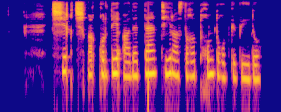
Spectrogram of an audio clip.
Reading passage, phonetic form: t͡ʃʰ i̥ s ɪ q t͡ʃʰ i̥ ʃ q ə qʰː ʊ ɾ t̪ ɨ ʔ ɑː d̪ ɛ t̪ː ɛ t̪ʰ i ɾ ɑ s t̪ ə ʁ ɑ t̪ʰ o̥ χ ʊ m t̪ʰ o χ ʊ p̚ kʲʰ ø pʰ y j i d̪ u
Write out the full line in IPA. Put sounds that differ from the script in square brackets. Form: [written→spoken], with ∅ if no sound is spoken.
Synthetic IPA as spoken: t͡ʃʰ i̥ [s→ʃ] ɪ q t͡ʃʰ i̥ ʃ q [ə→ɑ] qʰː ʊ ɾ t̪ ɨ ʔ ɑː d̪ ɛ t̪ː ɛ t̪ʰ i ɾ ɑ s t̪ ə ʁ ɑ t̪ʰ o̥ χ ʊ m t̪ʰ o [χ→ʁ] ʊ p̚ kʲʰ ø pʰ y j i d̪ u

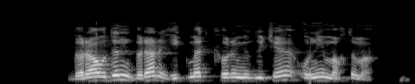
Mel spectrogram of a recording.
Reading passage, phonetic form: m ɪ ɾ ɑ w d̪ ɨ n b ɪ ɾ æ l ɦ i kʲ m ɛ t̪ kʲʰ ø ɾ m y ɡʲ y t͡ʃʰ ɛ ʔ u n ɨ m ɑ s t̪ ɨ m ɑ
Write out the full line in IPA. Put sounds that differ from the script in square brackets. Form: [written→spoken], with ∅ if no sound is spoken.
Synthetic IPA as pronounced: [m→b] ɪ ɾ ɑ w d̪ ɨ n b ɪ ɾ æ [l→ɾ] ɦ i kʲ m ɛ t̪ kʲʰ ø ɾ m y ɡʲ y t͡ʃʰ ɛ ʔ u n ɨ m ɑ [s→χ] t̪ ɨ m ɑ

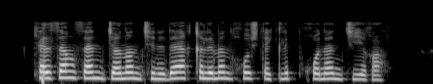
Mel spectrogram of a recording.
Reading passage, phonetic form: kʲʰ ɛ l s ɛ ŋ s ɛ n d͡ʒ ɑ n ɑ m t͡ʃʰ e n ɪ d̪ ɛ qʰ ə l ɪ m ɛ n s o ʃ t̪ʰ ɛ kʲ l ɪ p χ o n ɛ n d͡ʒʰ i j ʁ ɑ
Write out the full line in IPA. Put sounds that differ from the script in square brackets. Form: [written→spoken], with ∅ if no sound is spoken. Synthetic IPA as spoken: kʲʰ ɛ l s ɛ ŋ s ɛ n d͡ʒ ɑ n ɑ [m→n] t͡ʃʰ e n ɪ d̪ ɛ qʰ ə l ɪ m ɛ n [s→χ] o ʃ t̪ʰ ɛ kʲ l ɪ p χ o n ɛ n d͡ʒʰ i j ʁ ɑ

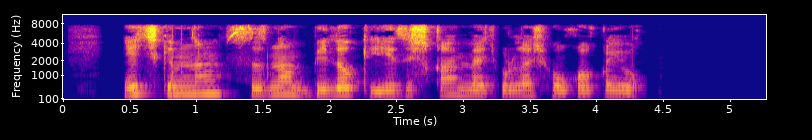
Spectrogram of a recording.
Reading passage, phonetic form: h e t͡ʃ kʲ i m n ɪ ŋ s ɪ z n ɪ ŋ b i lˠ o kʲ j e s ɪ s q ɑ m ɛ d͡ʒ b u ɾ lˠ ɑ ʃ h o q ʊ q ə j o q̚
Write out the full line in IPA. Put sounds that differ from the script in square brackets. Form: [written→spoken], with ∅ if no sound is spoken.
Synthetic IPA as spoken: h e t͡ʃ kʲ i m n ɪ ŋ s ɪ z n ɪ ŋ b i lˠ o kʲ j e [s→z] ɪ [s→ʃ] q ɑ m ɛ d͡ʒ b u ɾ lˠ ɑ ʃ h o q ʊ q ə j o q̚

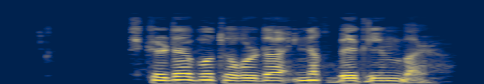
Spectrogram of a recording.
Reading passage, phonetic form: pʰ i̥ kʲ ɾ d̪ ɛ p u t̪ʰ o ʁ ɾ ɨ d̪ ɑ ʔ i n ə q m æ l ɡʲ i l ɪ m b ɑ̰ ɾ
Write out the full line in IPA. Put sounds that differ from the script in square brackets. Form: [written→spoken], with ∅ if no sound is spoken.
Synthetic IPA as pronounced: pʰ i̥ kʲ ɾ d̪ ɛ [p→b] u t̪ʰ o ʁ ɾ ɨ d̪ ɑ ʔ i n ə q [m→b] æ l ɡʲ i l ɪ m b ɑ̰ ɾ

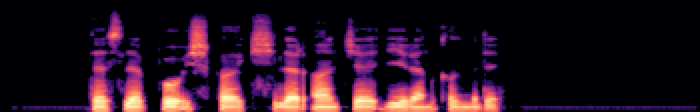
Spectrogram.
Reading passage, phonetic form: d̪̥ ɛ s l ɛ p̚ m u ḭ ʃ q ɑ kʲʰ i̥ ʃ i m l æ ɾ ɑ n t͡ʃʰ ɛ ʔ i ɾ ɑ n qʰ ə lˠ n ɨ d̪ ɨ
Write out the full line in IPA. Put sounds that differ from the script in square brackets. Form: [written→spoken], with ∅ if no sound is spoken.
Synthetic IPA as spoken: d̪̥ ɛ s l ɛ p̚ [m→b] u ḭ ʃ q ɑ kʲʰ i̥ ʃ i [m→∅] l æ ɾ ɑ n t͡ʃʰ ɛ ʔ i ɾ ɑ n qʰ ə lˠ [n→m] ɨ d̪ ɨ

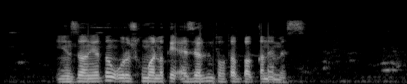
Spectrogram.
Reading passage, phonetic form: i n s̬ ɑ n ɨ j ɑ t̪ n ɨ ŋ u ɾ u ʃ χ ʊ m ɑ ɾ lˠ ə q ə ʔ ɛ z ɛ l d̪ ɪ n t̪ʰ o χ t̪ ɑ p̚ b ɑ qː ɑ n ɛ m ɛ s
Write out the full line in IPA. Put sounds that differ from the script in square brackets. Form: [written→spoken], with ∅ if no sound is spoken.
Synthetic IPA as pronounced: i n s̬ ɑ n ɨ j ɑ t̪ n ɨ ŋ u ɾ u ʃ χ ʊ m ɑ ɾ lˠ ə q ə ʔ ɛ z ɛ l d̪ ɪ n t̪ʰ o χ t̪ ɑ p̚ b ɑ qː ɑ n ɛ m ɛ s

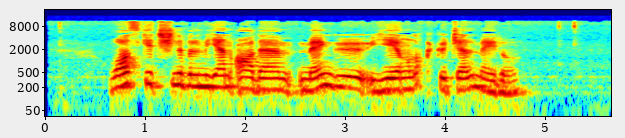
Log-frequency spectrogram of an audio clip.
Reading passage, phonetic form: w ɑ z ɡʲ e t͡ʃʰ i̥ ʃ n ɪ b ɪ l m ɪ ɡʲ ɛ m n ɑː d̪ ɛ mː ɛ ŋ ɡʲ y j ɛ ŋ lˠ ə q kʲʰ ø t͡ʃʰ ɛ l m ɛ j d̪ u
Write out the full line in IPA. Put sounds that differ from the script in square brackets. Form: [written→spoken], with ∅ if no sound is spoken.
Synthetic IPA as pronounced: w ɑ z [ɡʲ→kʲ] e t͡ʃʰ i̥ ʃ n ɪ b ɪ l m ɪ ɡʲ ɛ [m→∅] n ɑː d̪ ɛ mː ɛ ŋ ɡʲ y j [ɛ→e] ŋ lˠ ə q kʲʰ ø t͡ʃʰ ɛ l m ɛ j d̪ u

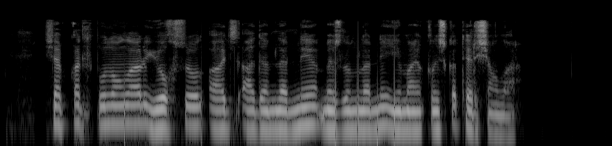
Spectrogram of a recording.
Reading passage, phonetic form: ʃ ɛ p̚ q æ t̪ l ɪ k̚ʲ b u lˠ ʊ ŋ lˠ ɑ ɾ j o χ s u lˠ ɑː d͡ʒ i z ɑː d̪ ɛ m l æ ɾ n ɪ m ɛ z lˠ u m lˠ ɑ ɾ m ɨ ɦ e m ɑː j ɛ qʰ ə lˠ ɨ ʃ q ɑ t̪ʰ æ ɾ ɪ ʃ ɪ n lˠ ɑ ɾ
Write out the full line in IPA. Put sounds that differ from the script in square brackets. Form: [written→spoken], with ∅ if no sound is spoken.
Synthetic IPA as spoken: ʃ ɛ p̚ q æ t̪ l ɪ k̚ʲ b [u→o] lˠ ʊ ŋ lˠ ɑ ɾ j o χ s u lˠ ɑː d͡ʒ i z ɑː d̪ ɛ m l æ ɾ n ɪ m ɛ z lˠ u m lˠ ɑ ɾ [m→n] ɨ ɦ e m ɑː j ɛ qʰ ə lˠ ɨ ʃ q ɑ t̪ʰ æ ɾ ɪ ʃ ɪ [n→ŋ] lˠ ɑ ɾ

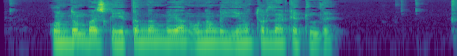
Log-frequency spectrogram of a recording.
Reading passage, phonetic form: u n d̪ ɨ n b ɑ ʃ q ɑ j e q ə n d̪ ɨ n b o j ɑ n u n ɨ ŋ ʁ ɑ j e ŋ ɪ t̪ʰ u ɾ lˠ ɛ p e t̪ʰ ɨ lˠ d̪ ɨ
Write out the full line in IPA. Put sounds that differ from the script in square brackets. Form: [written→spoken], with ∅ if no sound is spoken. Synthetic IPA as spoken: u n d̪ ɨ n b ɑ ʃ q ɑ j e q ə n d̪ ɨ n b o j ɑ n u n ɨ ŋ ʁ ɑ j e ŋ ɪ t̪ʰ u ɾ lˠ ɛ [p→q] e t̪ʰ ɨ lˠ d̪ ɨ

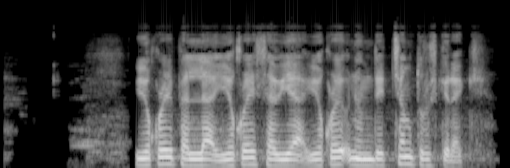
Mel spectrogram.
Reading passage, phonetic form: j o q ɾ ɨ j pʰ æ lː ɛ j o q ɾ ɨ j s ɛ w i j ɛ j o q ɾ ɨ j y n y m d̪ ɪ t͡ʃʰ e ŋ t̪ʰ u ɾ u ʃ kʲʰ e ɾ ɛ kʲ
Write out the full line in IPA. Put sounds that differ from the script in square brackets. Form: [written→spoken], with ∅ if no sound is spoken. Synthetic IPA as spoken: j o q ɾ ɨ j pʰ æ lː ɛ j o q ɾ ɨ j s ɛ w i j ɛ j o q ɾ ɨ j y n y m d̪ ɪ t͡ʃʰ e ŋ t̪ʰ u ɾ u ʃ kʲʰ e ɾ ɛ kʲ

